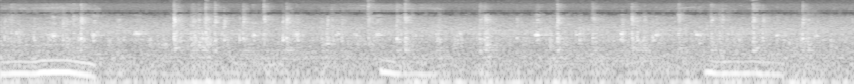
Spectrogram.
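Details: Snoring from a sleeping cat comes as brief whistled breaths, each level and then sliding down, spaced about two and a half seconds apart. The constant hum and clicking of a ceiling fan sit behind them.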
